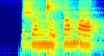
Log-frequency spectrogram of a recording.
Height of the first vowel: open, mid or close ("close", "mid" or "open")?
open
